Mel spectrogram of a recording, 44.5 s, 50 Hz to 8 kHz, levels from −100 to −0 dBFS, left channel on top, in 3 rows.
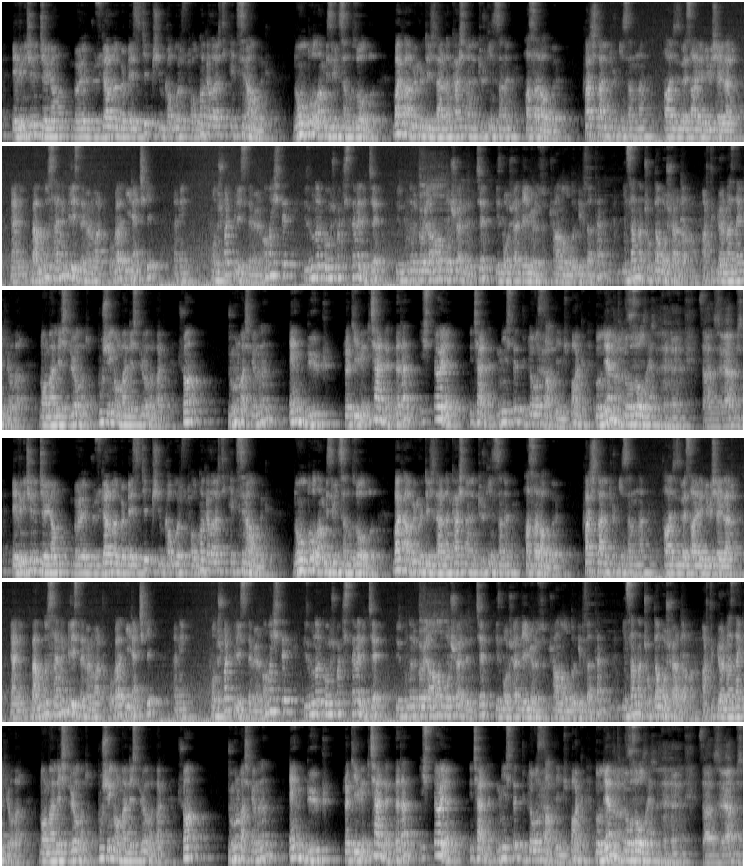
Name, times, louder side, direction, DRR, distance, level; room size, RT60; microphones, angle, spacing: voice 1, 0.2-5.2 5.8-7.4 7.8-10.1 10.5-11.1 11.7-12.8 13.2-14.6 15.0-17.8 18.3-18.5 19.0-20.6 20.9-22.4 22.7-26.8 27.2-30.0 30.4-32.9 33.3-33.5 34.2-35.0 35.4-36.2 36.5-38.7 39.0-41.2 41.5-42.7, right 1 dB, 45° right, -7 dB, 0.8 m, -29 dB
sound 1, 11.7-23.2, equal, 60° left, 0.5 m, -39 dB
sound 2, 20.8-20.9 21.2-29.2, right 1 dB, 25° left, 1.2 m, -48 dB
voice 2, 40.3-40.7 41.7-42.5 42.8-44.5, right 1 dB, 5° right, -9 dB, 1.4 m, -36 dB
3.8 x 2.5 x 2.5 m, 0.76 s
head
